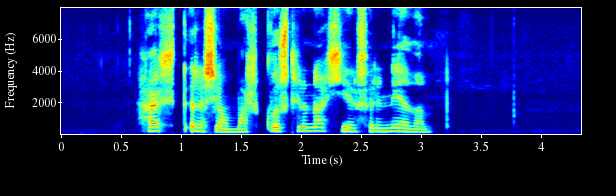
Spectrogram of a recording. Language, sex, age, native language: Icelandic, female, 20-29, Icelandic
